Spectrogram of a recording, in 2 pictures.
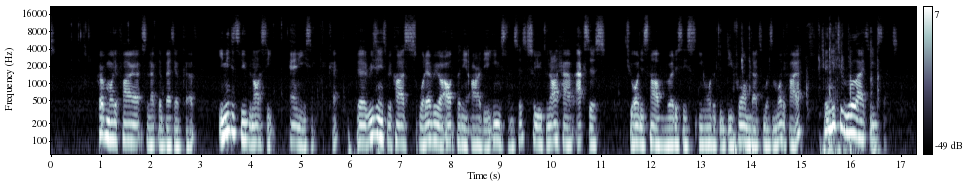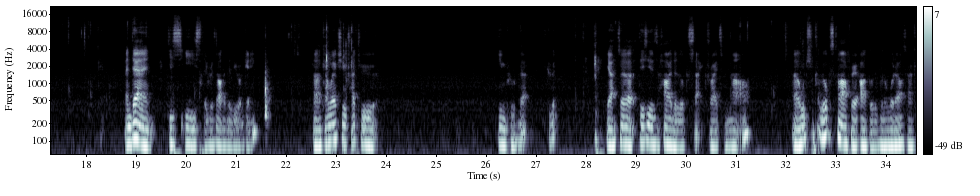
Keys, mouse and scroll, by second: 1.9 scroll up 2, 2.0-4.4 middle drag, 4.4-16.4 drag, 16.4 ctrl+a, 18.8-22.2 middle drag, 22.2 click, 22.8 Tab, 23.1 s, 28.1 Tab, 28.5-31.1 middle drag, 31.1 click, 31.6-34.6 middle drag.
